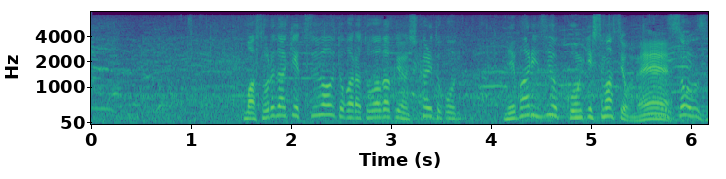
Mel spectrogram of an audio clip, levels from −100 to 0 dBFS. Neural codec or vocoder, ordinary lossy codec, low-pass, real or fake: none; none; 7.2 kHz; real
